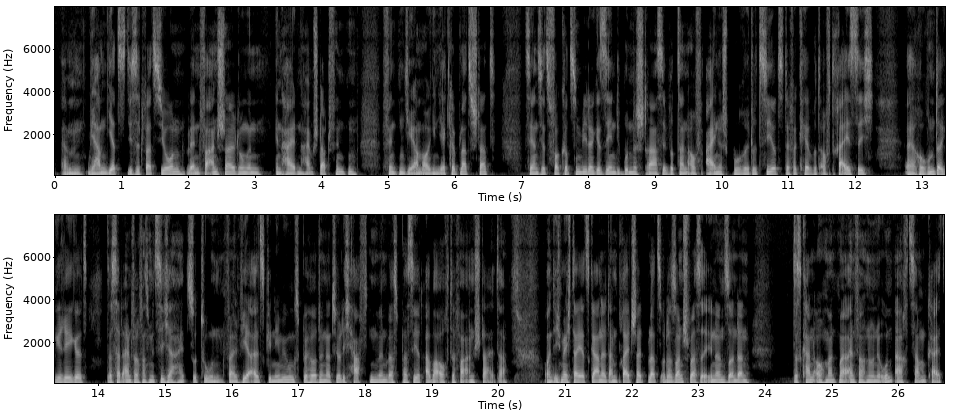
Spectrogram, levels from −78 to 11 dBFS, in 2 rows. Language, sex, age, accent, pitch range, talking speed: German, male, 30-49, German, 105-120 Hz, 185 wpm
